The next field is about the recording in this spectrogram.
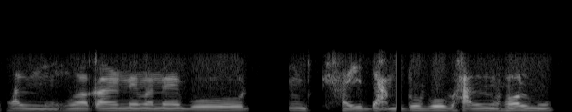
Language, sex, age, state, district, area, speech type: Assamese, male, 30-45, Assam, Charaideo, rural, conversation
